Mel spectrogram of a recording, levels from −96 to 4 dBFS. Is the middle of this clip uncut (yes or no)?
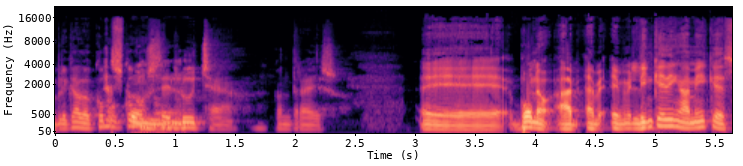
yes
